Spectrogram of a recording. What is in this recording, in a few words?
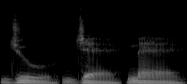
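"jujeme", concatenated syllables; Affixing experiment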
